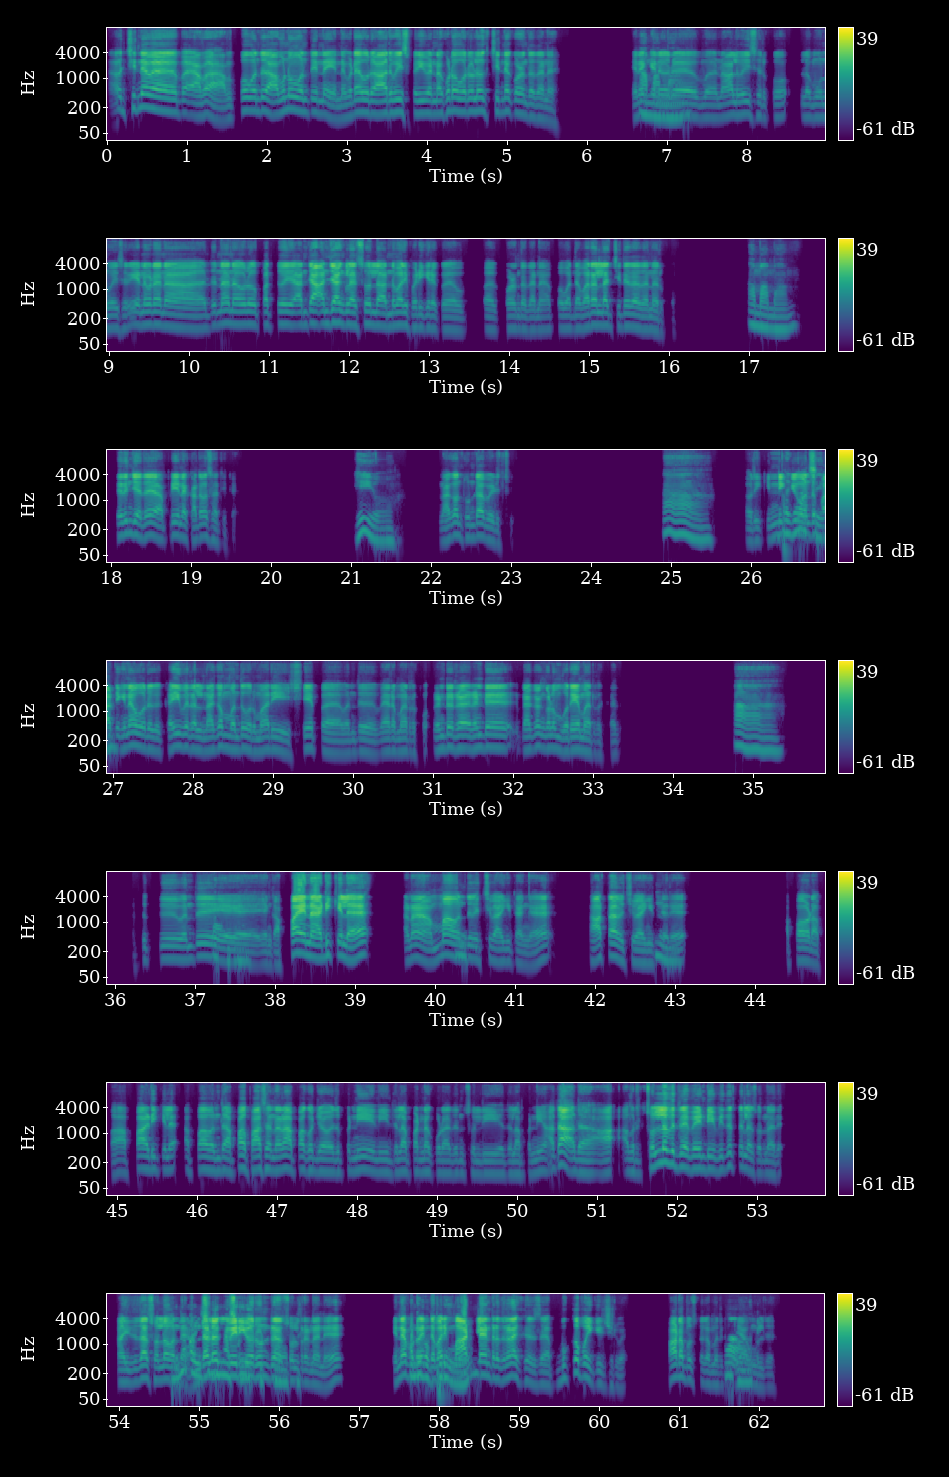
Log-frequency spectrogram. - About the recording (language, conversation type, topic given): Tamil, podcast, தந்தையின் அறிவுரை மற்றும் உன் உள்ளத்தின் குரல் மோதும் போது நீ என்ன செய்வாய்?
- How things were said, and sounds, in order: in English: "ஷேப்ப"; drawn out: "வந்து"; unintelligible speech; other background noise; unintelligible speech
